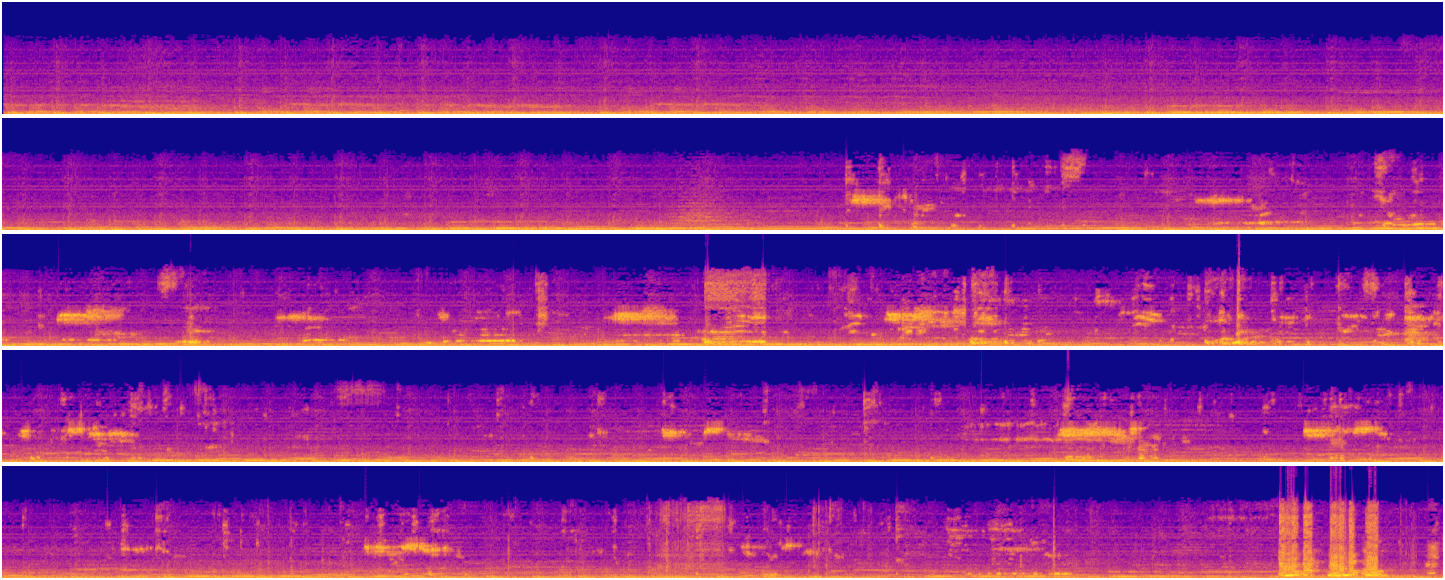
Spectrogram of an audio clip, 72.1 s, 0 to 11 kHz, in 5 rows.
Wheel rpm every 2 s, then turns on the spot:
0, 0, 0, 0, 0, 0, 0, 0, 0, 0, 0, 0, 0, 0, 0, 0, 0, 0, 0, 0, 0, 0, 0, 0, 0, 0, 0, 0, 0, 0, 0, 0, 10, 0, 0, 0.
none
